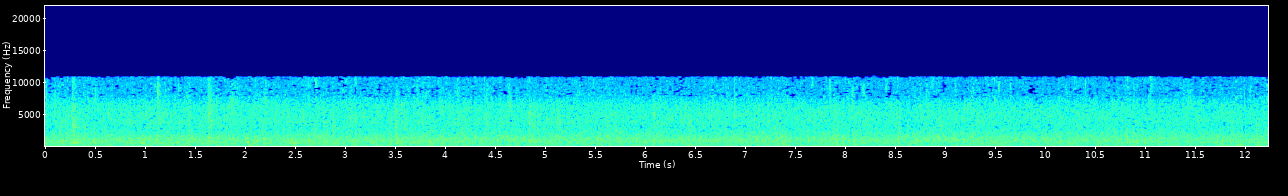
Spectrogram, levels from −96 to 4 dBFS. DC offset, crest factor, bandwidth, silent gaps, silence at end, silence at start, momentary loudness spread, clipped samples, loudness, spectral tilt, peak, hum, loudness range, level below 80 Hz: under 0.1%; 20 dB; 11.5 kHz; none; 0 s; 0 s; 1 LU; under 0.1%; -38 LUFS; -1.5 dB/octave; -20 dBFS; none; 1 LU; -56 dBFS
